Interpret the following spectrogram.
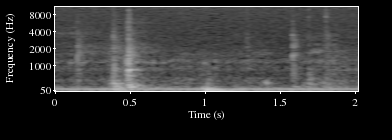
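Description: A few scattered computer keyboard keystrokes, one of them a duller thump, over a steady low hum.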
